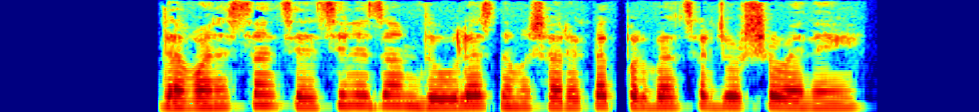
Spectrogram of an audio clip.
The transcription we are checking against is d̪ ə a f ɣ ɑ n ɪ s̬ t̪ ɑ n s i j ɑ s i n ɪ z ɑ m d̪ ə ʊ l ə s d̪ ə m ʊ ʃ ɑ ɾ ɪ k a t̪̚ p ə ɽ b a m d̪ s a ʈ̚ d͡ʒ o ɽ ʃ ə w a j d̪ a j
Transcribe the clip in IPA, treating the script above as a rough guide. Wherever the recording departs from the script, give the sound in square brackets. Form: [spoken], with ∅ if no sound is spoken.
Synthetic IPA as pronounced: d̪ ə a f ɣ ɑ n ɪ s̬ t̪ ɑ n s i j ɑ s i n ɪ z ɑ m d̪ ə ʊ l ə s d̪ ə m ʊ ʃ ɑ ɾ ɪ k a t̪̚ p ə [ɾ] b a [n] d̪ s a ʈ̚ d͡ʒ o ɽ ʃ ə w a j d̪ a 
